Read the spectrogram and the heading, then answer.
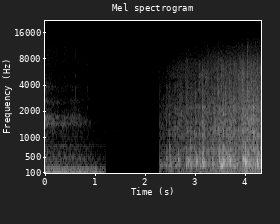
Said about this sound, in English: It's been raining for hours.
